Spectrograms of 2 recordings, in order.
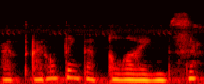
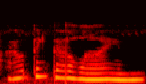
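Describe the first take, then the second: First: Whispered under the breath. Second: Said in the usual way. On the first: Shown as a demonstration. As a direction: say it in an unvoiced whisper.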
